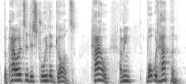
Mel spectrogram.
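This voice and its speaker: A man's voice: high-pitched, normal speed, voice pushed up. A man voicing a blunt, intense teenage demigod girl in a storybook narration. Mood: awed, intense. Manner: blunt, muttering.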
